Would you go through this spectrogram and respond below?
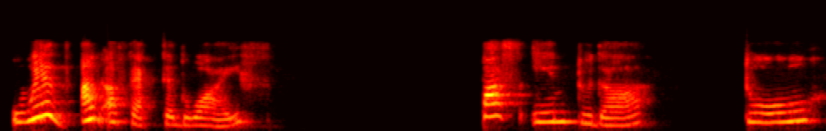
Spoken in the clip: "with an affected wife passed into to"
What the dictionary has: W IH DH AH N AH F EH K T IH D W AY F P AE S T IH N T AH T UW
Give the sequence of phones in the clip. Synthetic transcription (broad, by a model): W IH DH AH N AH F EH K T IH D W AY F P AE S IH N T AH T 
